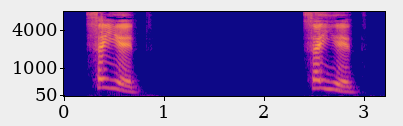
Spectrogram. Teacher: Note the elongated Y sound.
